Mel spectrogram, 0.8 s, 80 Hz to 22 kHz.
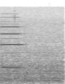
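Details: Single short electronic beep in a quiet room as a veterinary diode laser system (DL-15AB) with surgical handpiece is fired, on standby-to-ready.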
